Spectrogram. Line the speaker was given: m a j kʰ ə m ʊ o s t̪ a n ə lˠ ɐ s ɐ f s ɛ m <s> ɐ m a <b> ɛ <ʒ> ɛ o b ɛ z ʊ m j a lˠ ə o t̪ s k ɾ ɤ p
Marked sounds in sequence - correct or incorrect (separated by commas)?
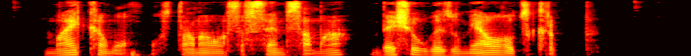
correct, correct, incorrect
